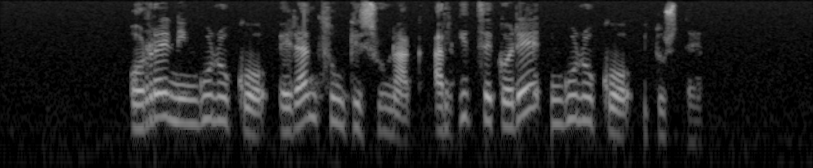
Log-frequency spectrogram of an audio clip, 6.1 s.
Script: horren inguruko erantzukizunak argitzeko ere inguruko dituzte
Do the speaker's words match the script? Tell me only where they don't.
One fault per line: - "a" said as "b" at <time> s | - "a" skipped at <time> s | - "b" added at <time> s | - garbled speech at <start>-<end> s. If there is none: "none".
none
